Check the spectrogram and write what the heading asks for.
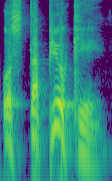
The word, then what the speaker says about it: Ostapiuck: O Weber Lima, que é presidente da Juventude do Partido Novo, e o Ostapiuk, pronunciei correto? Pronunciou certíssimo.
